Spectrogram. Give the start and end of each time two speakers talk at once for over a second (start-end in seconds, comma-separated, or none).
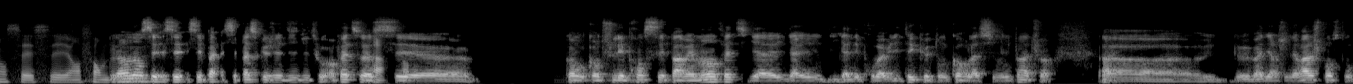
none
